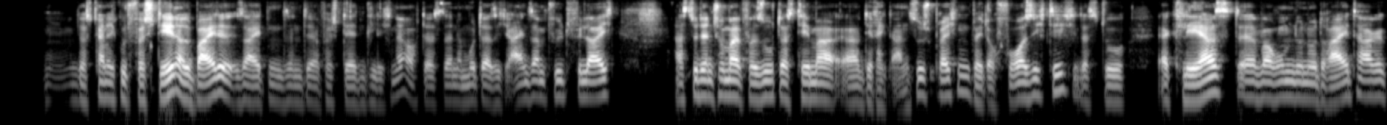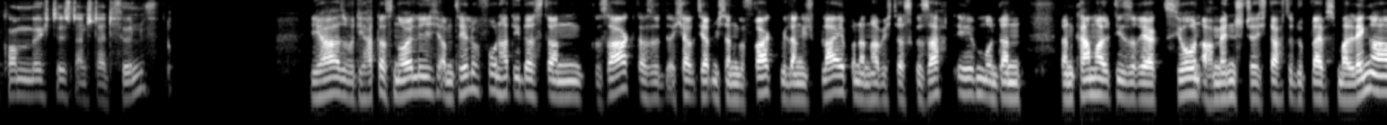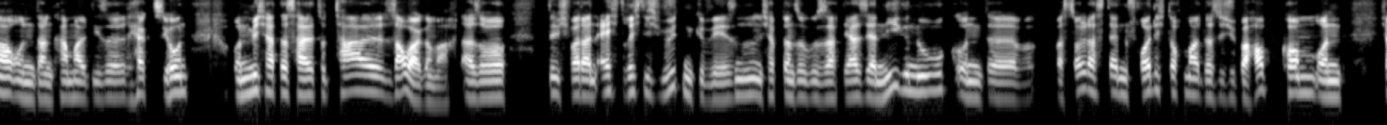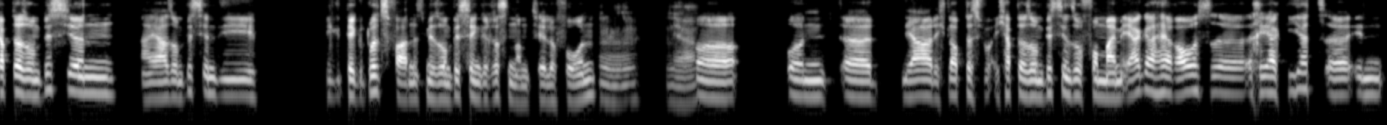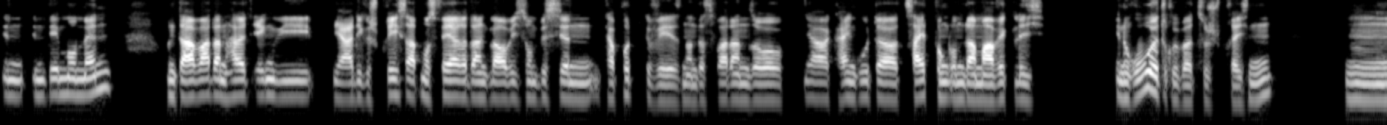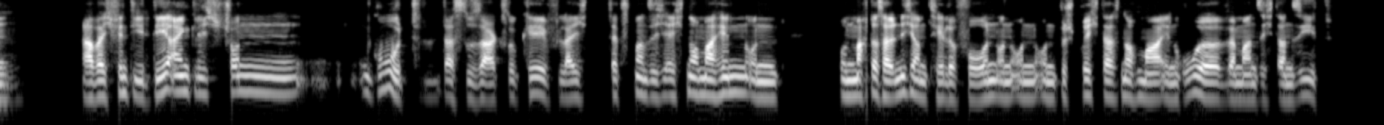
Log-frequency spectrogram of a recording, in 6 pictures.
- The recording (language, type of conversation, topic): German, advice, Wie kann ich einen Streit über die Feiertagsplanung und den Kontakt zu Familienmitgliedern klären?
- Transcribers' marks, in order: other background noise; laughing while speaking: "Reaktion"; stressed: "nie"; laughing while speaking: "reagiert"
